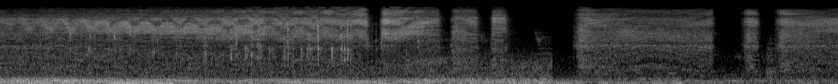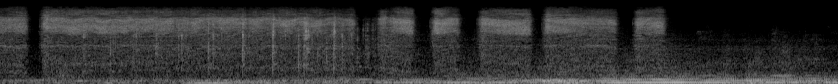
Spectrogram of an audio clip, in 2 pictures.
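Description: Aerosol spray paint can spraying paint onto a wall in long hissing bursts, with many short stops between strokes that come more often in the second half.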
